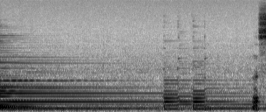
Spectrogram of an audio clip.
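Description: Acoustic guitar: one chord strummed and left to ring, slowly fading, with a few quick picked notes about two and a half seconds in.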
